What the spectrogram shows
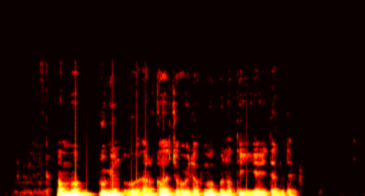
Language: Uyghur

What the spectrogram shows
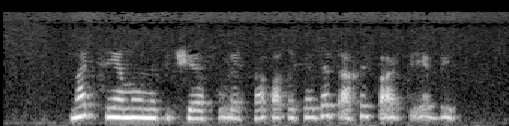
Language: Georgian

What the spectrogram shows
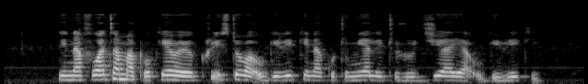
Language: Swahili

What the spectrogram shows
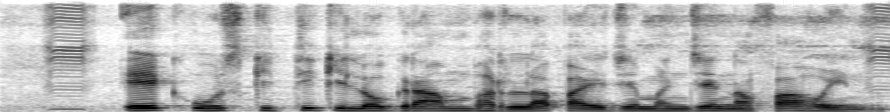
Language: Marathi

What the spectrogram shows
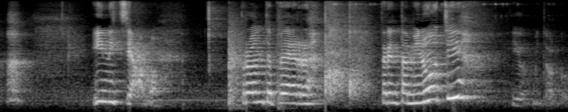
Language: Italian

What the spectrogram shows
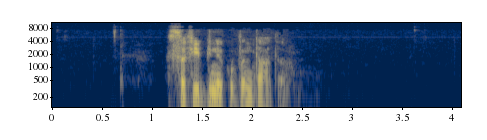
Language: Romanian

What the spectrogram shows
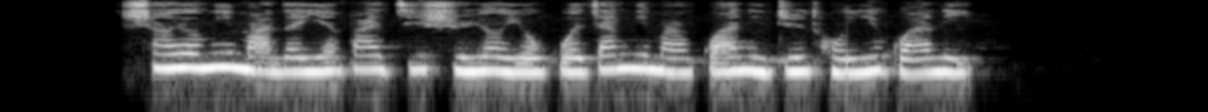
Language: Chinese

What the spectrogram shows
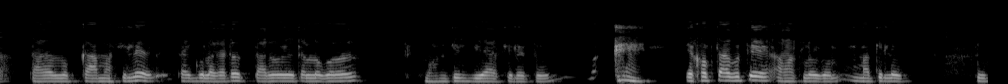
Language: Assamese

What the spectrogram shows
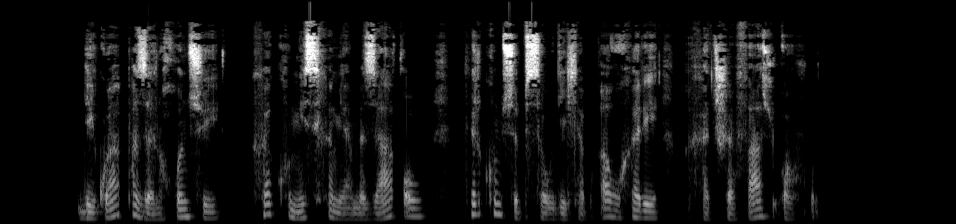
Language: Kabardian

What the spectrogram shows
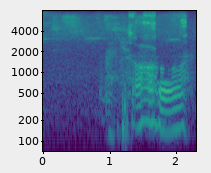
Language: Punjabi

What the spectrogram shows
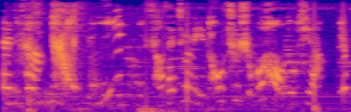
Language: Chinese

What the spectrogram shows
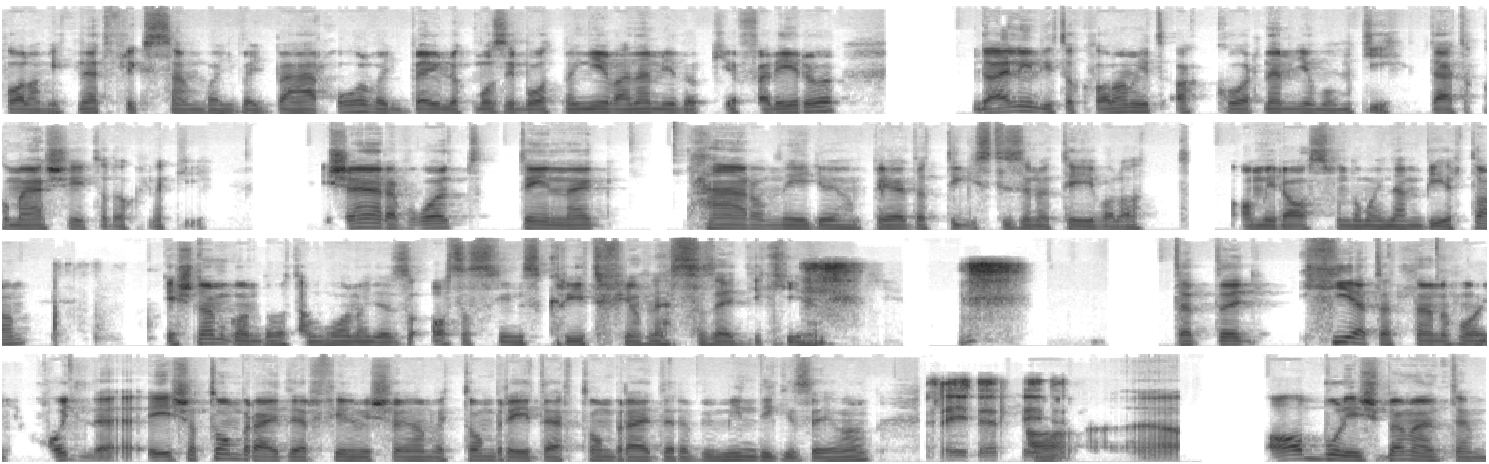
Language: Hungarian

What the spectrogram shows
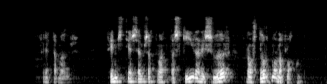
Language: Icelandic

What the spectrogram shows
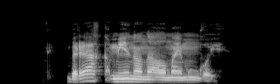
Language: Kazakh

